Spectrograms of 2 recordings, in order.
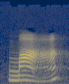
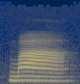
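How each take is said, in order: First: The pitch rises, then drops quickly in a curve. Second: The pitch falls lightly and slowly to the end. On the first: "올렸다가 빨리 내려주시면 됩니다" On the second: "아주 가볍게, 천천히, 그리고 끝까지 내려주시면 됩니다"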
